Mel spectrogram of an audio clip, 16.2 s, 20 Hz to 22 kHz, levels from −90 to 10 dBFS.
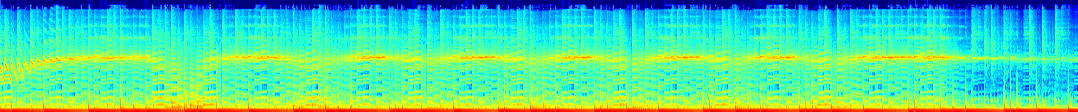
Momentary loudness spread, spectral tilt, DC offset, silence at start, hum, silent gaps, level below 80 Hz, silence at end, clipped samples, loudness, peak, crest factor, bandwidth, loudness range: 2 LU; -4.5 dB/octave; under 0.1%; 0 s; none; none; -4 dBFS; 0 s; 0.1%; -8 LUFS; 0 dBFS; 4 dB; 13.5 kHz; 0 LU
